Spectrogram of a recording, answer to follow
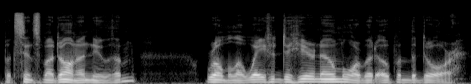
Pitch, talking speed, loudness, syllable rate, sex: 100 Hz, 190 wpm, -16 LUFS, 5.9 syllables/s, male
